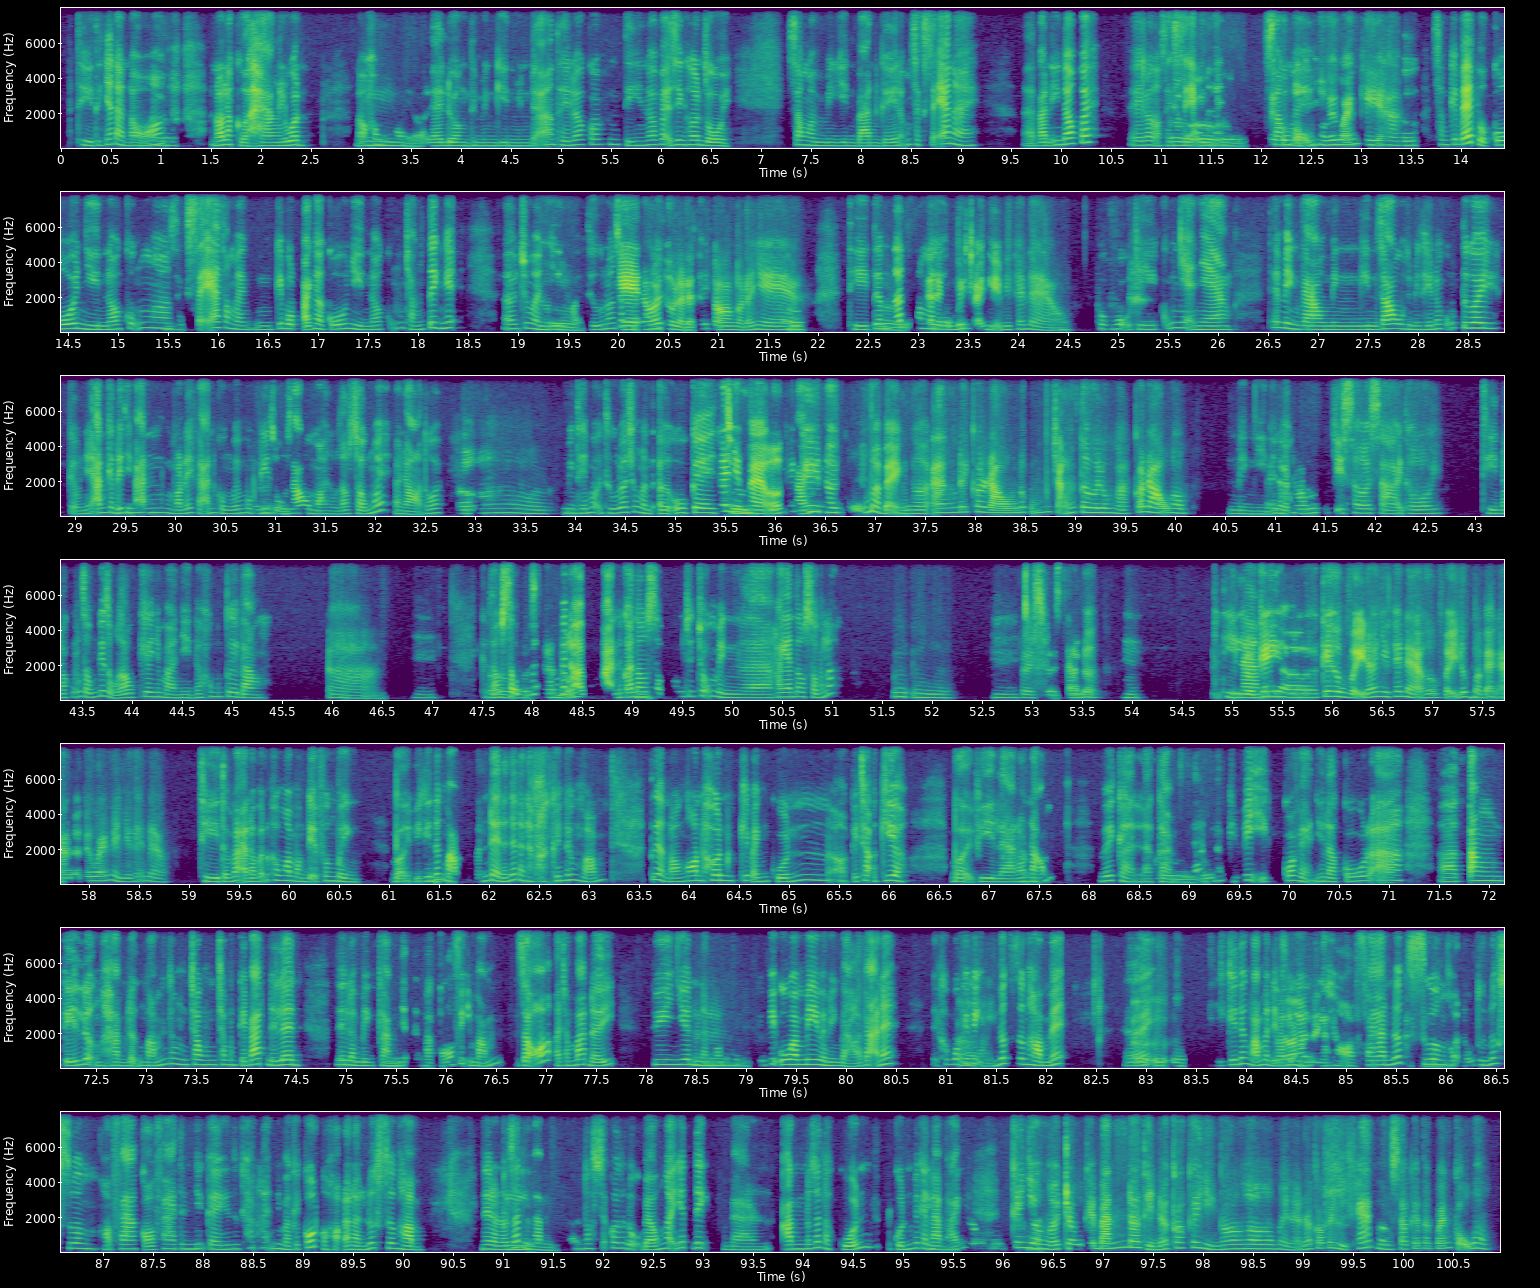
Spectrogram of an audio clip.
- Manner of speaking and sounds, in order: tapping; distorted speech; other background noise; static; "nhìn" said as "ghìn"; laughing while speaking: "nằm ở"; unintelligible speech; unintelligible speech; unintelligible speech
- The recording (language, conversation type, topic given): Vietnamese, podcast, Bạn có thể kể về một món ăn khi đi du lịch mà bạn không thể nào quên được không?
